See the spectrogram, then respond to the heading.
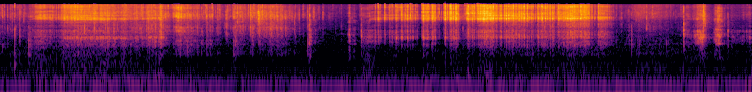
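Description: A utility knife blade shaves and scrapes the surface of a solid oval orange bar of soap held in the palm, with dry shavings crumbling off. The sound is a dense, crisp, high-pitched scraping and crackling in irregular strokes, growing louder toward the middle before easing off.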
